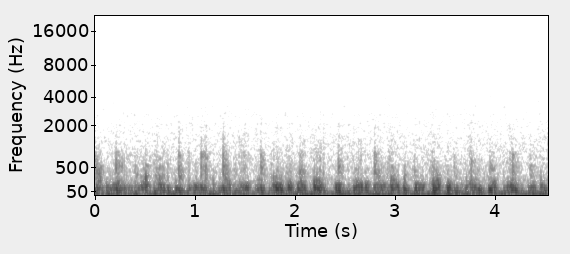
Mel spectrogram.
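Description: Fingertips rub and tap the metal bodies of two small pencil condenser microphones with mesh grilles, held in the fingers. The result is a steady stream of quick, muffled low thumps and rumbling rubs, almost entirely deep bass with no bright content, each tap dying away almost instantly.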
